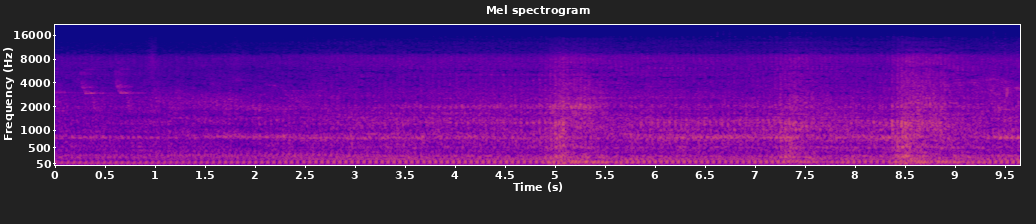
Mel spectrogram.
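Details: Yamaha MT15 / R15 V3 single-cylinder idle with a rough, uneven beat of about three pulses a second and brief throttle blips; abnormal engine noise, cause not pinned down.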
